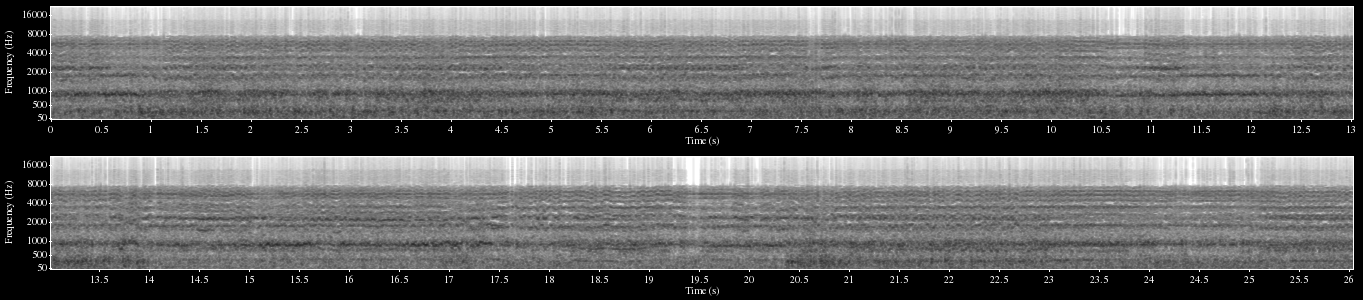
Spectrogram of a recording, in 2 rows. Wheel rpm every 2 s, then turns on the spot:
220, 220, 220, 220, 230, 220, 230, 220, 210, 210, 210, 220, 230.
none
